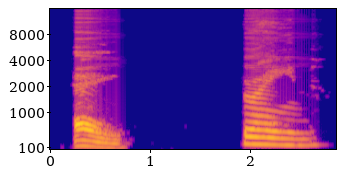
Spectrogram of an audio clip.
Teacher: Từ này đồng thời chứa nguyên âm đôi a. Các bạn đọc âm e nối với âm i. Âm e đọc dài hơn âm i một chút là được nhé.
